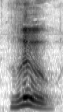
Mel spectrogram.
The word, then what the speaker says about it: Lu: Lu. And it's pronounced, it's spelled L-O-U, like Lou, like short for Lewis.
